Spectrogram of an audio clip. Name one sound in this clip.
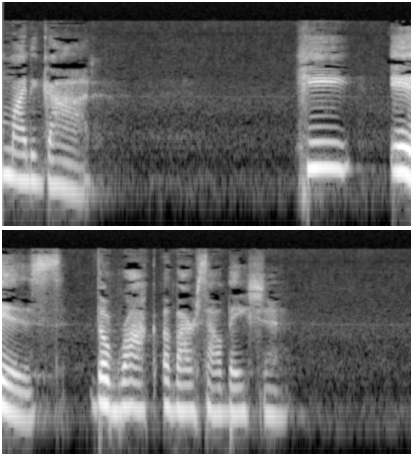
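A woman speaks through a microphone in an echoing hall, in short phrases with pauses.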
